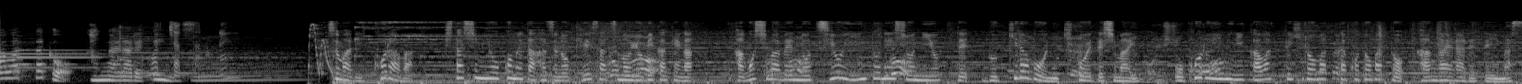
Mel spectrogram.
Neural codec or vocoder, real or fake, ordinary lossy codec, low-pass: none; real; none; none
